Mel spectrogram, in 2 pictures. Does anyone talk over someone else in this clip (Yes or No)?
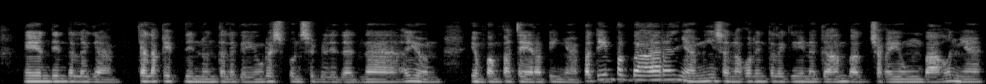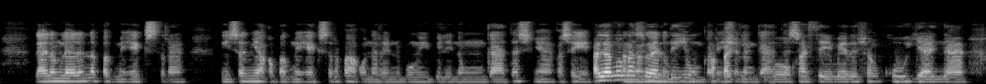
Yes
